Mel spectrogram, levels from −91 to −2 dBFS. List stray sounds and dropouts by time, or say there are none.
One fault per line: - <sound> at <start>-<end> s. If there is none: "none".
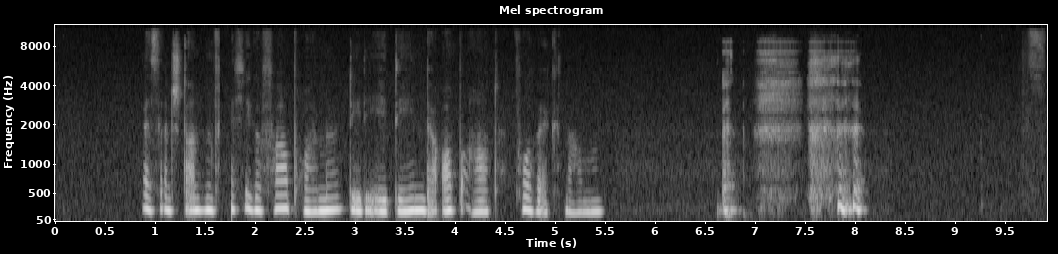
- dropout at 1.6-1.8 s
- laugh at 6.6-8.2 s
